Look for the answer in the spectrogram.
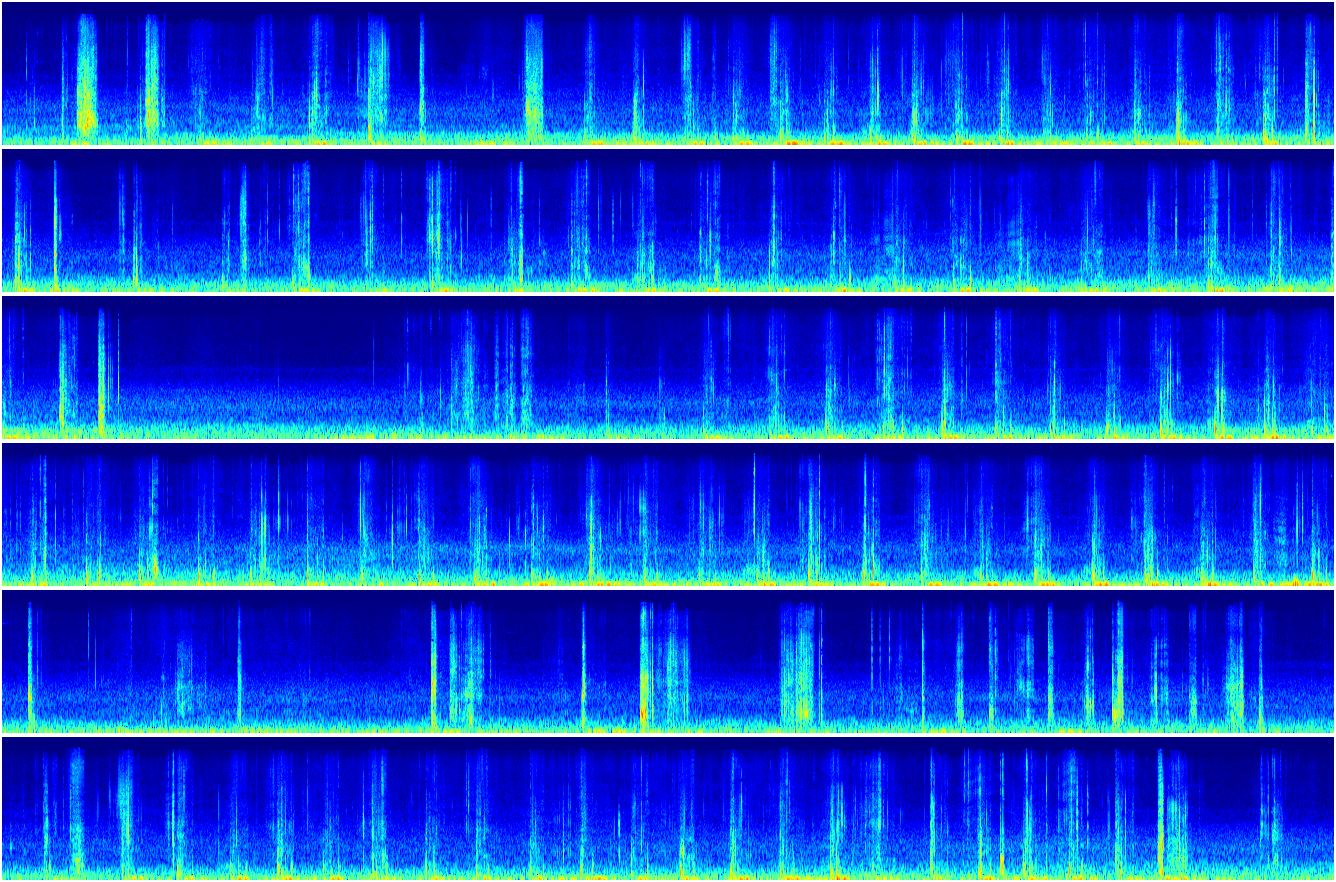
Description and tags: Walking on pavement with sport shoes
